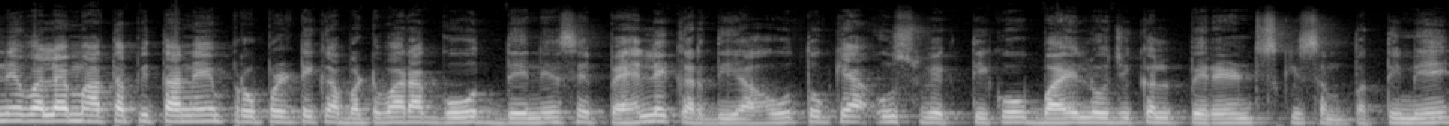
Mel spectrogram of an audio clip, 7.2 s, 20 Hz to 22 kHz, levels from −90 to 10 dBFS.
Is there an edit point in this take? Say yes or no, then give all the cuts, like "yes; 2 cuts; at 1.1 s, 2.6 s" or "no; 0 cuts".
no; 0 cuts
